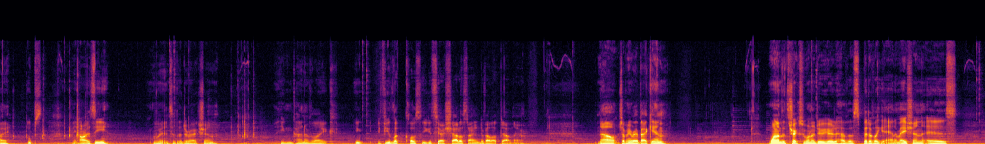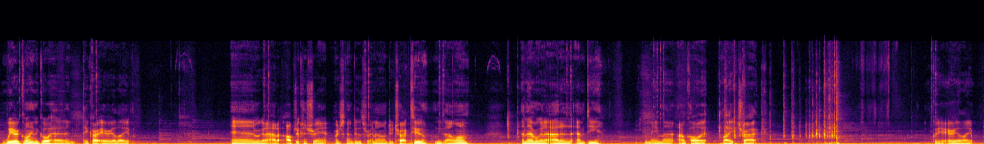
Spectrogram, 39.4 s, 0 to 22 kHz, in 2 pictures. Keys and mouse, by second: 1.3 r, 3.7 middle click, 4.7 g, 11.4 middle click, 13.0 click, 19.5 click, 20.0 click, 25.1-27.1 drag, 29.8 shift+a, 32.8-38.0 drag.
